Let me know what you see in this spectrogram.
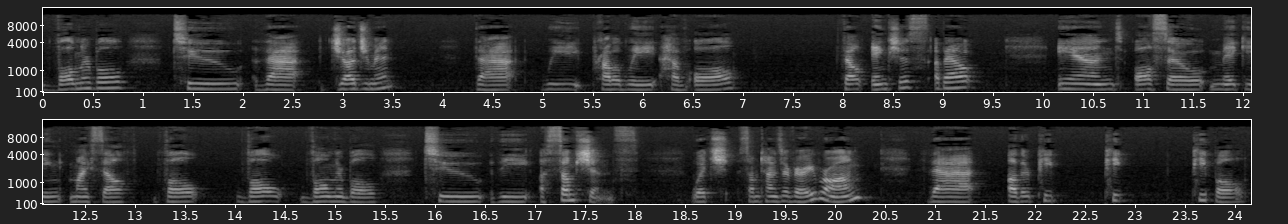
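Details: Adult woman with stuttering, real, who is recovering from the fear of stuttering; stuttering.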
